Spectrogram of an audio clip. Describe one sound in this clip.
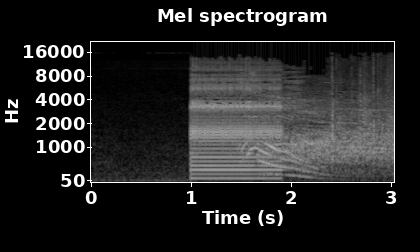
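A buzzer sounds once, loud and steady.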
